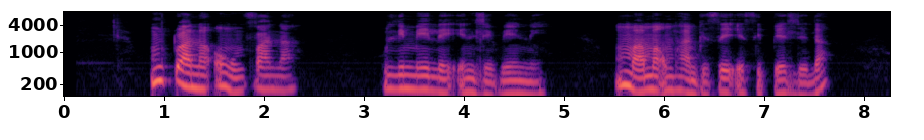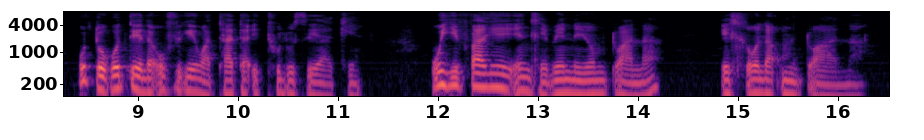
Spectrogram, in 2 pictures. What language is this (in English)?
North Ndebele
